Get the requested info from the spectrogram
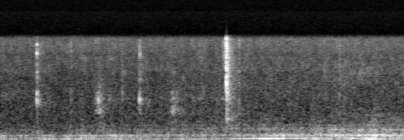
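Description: A few faint, sharp, irregular clicks of a stylus tapping on a tablet screen while handwriting, over a low steady hum.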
